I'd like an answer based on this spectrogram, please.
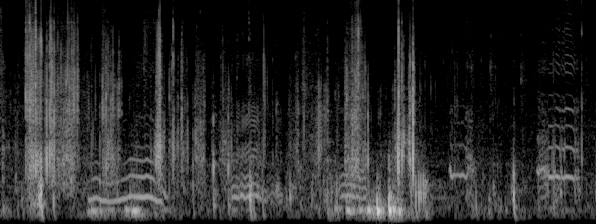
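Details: Six-week-old blenheim Cavalier King Charles Spaniel puppies, a litter of five, in a home puppy pen, give soft wavering whimpers and higher whines in short bursts, with people talking nearby throughout.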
